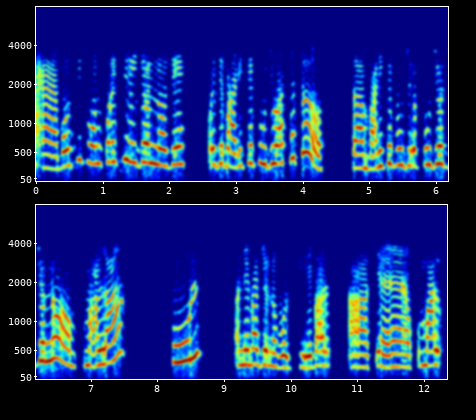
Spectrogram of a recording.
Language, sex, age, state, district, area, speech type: Bengali, female, 45-60, West Bengal, Kolkata, urban, conversation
